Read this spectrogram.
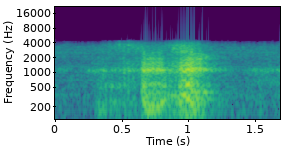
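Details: Snoring from a sleeper described as a man with a funny makeover: a single rough, rattling breath sound; ridiculous snoring.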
